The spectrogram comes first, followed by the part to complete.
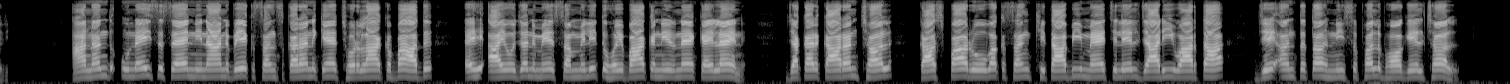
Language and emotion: Maithili, neutral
